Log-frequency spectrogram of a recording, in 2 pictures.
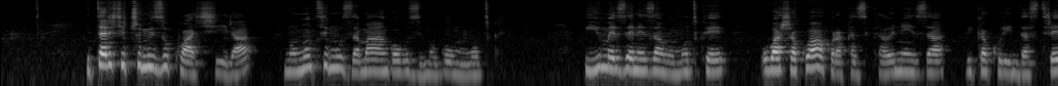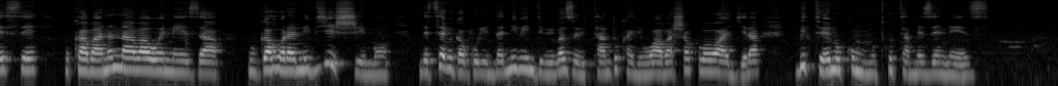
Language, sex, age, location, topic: Kinyarwanda, female, 18-24, Kigali, health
